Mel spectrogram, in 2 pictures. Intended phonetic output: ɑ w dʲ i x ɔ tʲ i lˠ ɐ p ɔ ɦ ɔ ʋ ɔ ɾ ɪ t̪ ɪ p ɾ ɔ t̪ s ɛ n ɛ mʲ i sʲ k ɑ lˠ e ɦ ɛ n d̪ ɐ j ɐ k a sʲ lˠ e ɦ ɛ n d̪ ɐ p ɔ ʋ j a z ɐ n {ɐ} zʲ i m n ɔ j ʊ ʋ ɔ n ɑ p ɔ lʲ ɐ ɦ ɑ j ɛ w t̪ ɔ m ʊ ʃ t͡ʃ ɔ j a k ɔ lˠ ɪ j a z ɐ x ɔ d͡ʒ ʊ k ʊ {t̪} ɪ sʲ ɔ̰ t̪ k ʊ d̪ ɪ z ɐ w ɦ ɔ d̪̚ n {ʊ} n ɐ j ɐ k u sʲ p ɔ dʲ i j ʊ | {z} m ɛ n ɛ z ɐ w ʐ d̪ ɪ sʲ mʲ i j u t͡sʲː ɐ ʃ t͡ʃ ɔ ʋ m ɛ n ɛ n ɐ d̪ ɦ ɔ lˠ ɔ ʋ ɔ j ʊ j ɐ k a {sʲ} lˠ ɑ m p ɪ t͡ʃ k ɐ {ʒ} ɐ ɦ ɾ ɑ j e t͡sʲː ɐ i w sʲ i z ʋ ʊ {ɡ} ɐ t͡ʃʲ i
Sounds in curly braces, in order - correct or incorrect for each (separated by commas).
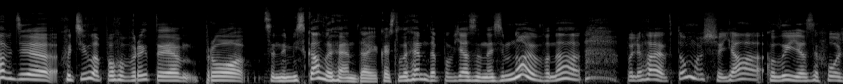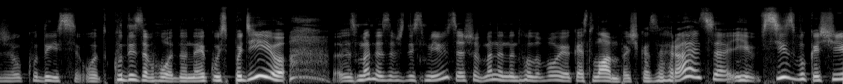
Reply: correct, incorrect, correct, correct, correct, incorrect, incorrect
